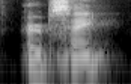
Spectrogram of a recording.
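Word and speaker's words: Herbsaint: and then Herbesaint. Am I saying that right? – Herbesaint.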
